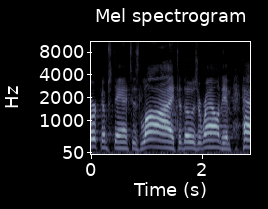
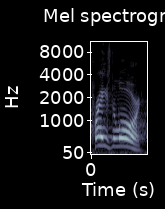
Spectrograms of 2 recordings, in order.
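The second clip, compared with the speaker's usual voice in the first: mock shout; 6 semitones higher, 3 dB louder than usual. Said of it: "stand on her front porch and shout".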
